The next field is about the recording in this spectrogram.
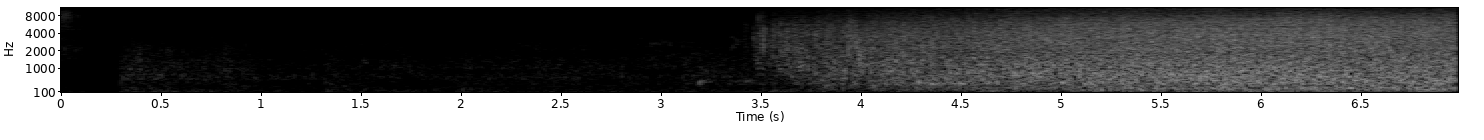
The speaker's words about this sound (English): He just hit a remote and a waterfall started, and color entered the video because it was black and white. He started his waterfall pool with a remote.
